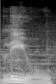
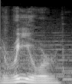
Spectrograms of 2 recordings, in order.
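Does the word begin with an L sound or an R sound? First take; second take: L sound; R sound. First: The word begins with an L sound. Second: The word begins with an R sound. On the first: "it's pronounced Liul" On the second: "it's spelled like Riul"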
